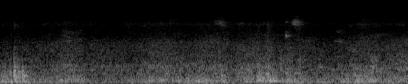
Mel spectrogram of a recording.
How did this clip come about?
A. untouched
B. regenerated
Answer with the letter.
A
